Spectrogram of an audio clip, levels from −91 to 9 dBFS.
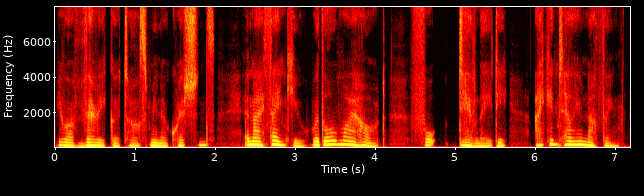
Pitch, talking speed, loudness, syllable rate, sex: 170 Hz, 210 wpm, -18 LUFS, 5.2 syllables/s, female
